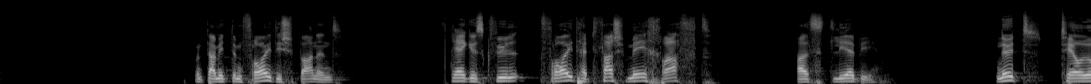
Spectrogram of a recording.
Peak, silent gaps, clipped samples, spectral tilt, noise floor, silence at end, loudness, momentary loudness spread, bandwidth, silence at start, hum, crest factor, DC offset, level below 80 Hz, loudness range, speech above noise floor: -8 dBFS; 3.71-4.34 s, 7.43-7.97 s, 9.10-9.60 s, 9.68-9.96 s; under 0.1%; -5 dB/octave; under -90 dBFS; 0 s; -27 LUFS; 14 LU; 13 kHz; 1.95 s; none; 20 dB; under 0.1%; -50 dBFS; 3 LU; over 64 dB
